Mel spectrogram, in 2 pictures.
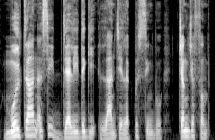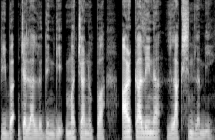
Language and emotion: Manipuri, neutral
